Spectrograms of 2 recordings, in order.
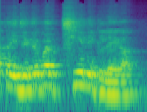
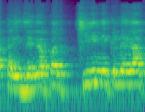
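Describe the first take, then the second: First: छी said with a puff of air; छी as "chhee", like छतरी's first sound; aspirated chhi. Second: ची said with plain ch, no puff; ची as a clean "chee"; unaspirated chi. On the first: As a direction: aspirate the start of छी. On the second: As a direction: keep ची unaspirated. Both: Shown as a demonstration.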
